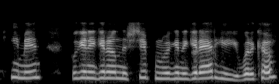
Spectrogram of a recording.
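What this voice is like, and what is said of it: Put-on New Zealand accent. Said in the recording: “does like the New Zealander accent for the character”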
